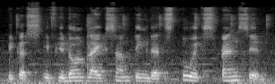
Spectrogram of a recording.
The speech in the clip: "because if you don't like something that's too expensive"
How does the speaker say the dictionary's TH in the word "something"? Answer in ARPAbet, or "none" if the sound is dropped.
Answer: T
